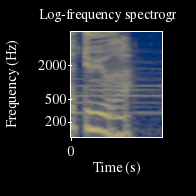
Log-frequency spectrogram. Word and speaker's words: Dürer: Oder eben fränkisch ausgesprochen, der Dürer.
